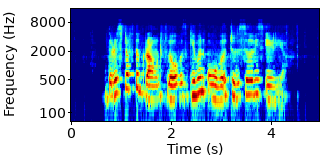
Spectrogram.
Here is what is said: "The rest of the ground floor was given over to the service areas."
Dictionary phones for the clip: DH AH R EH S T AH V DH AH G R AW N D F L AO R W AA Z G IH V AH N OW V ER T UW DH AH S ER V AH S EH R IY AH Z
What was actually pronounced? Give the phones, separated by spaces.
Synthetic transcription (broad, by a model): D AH R EH S T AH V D AH G R AW N D F L AO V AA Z G IH V AH N OW V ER T UW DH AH S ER V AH S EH R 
